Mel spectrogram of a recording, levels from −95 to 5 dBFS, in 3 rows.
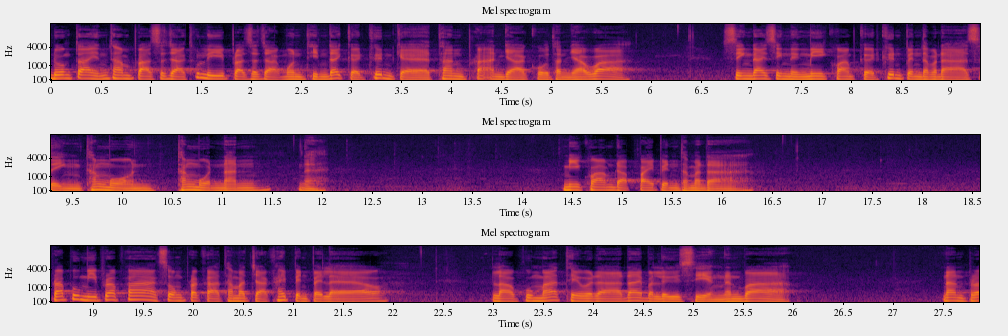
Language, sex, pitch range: English, male, 115-150 Hz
